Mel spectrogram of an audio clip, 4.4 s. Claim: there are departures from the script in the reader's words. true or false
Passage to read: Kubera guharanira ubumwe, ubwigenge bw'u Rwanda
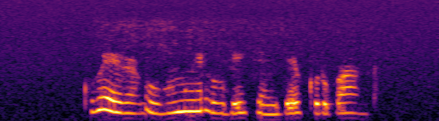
true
